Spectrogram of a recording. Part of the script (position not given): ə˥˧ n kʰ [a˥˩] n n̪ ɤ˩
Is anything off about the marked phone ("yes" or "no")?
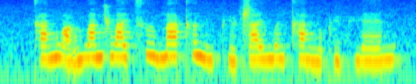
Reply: no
